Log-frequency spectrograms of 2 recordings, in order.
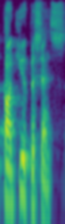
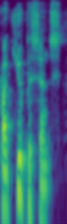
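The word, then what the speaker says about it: concupiscence: me all manner of concupisence. That's that's how that word is pronounced. A difficult word, concupisence.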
